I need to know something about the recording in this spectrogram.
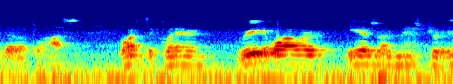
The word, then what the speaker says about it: Euler: It looks like he's Euler, but it's pronounced Euler.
